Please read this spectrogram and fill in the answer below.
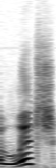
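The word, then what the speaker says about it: lych: and and father haines we're next to a lich gate i've seen them in england can you explain what that is sure good morning and welcome to st mary's church and churchyard a lich gate is named after the the the word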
